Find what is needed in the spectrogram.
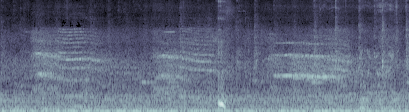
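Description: Large-store ambience heard on the move: a steady low rumble with faint distant voices or music. About halfway through there is one short, loud sound that falls in pitch, like a brief yelp.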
